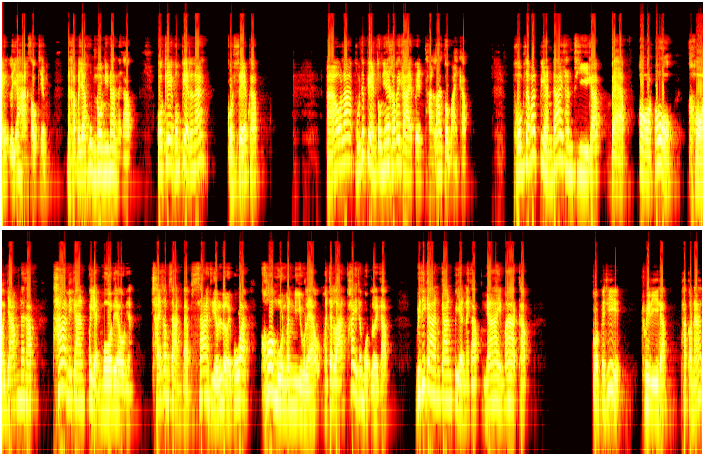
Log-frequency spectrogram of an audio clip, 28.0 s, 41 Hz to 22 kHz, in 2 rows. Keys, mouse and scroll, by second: 5.2 click, 6.8 middle click, 7.2-7.5 scroll up 1, 9.5 scroll down 1, 10.1 middle click, 10.1 scroll down 1, 10.9-11.2 scroll up 1, 11.4 scroll up 1, 26.6 click, 27.5 click.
